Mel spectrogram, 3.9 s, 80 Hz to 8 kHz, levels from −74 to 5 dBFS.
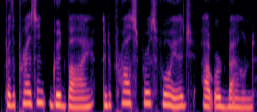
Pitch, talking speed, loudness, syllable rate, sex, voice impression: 210 Hz, 170 wpm, -19 LUFS, 4.6 syllables/s, female, feminine, slightly gender-neutral, slightly young, very adult-like, relaxed, weak, dark, slightly soft, clear, fluent, slightly cute, intellectual, sincere, very calm, slightly friendly, reassuring, slightly elegant, slightly sweet, kind, very modest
